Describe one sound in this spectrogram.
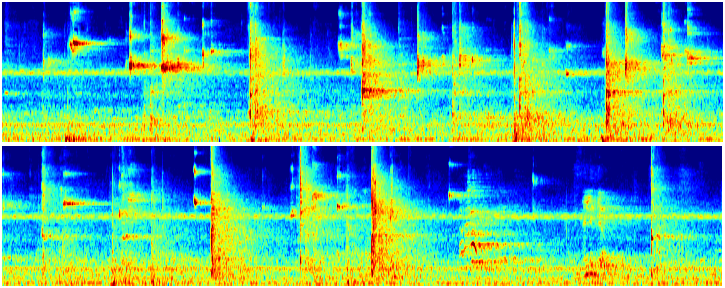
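Badminton rackets strike a shuttlecock with sharp pops, echoing in a large hall.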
